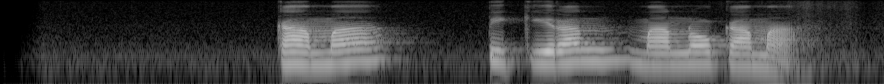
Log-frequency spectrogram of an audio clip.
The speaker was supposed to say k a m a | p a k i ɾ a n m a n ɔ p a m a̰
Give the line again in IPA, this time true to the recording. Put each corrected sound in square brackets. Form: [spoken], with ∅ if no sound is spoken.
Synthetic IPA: k a m a | p [i] k i ɾ a n m a n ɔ [k] a m a̰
